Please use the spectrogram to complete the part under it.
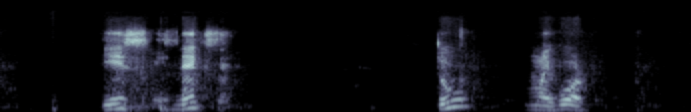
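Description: A man speaks calmly through an online call, in short bursts.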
